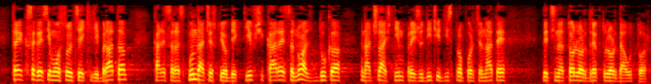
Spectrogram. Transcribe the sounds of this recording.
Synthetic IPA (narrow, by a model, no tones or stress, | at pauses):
t̪ɾeɡsəɡəsimo̞so̞lut̪sjəekʲilibɾat̪əkaɾe̞səɾəspund̪əat͡ʃe̞st̪ujo̞bje̞k̚t̪iv̥ʃikaɾe̞sənuad̪ukə | ɨnat͡ʃe̞laʃʲt̪impːɾe̞ʒud̪it͡ʃijd̪ispɾo̞po̞rt̪sio̞nat̪e̞ | d̪e̞t̪sinət̪o̞ɾilo̞rd̪ɾe̞p̚t̪uɾilo̞rd̪e̞aut̪o̞̰r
